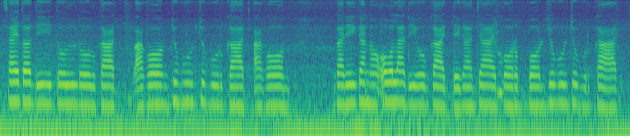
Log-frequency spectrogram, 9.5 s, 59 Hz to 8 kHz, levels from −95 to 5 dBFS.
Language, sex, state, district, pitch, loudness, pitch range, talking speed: Chakma, female, Tripura, Unakoti, 185 Hz, -16 LUFS, 175-190 Hz, 120 wpm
